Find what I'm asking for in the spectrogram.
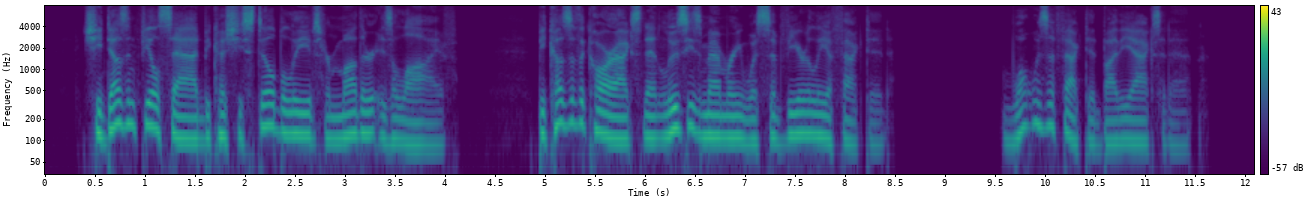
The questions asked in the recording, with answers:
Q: What was affected by the accident?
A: Lucy's memory was severely affected by the accident.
